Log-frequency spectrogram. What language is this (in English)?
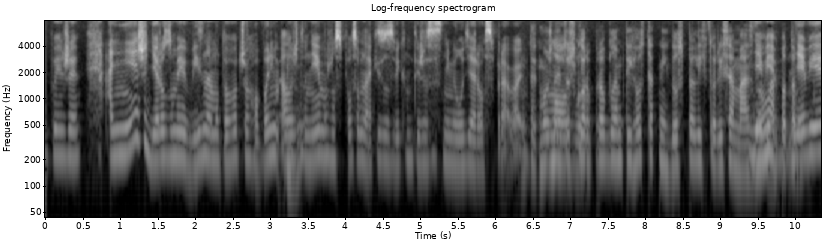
Slovak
